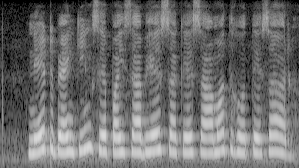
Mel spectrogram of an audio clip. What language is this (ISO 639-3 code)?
mai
